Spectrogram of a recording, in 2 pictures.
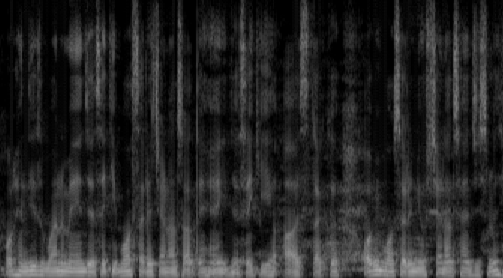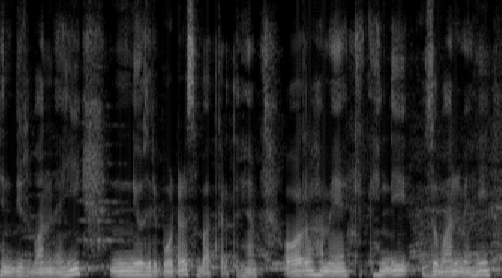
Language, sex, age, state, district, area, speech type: Urdu, male, 18-30, Uttar Pradesh, Gautam Buddha Nagar, rural, spontaneous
